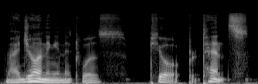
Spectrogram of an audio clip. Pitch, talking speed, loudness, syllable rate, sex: 110 Hz, 165 wpm, -20 LUFS, 4.6 syllables/s, male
